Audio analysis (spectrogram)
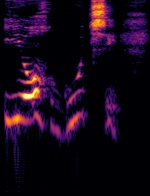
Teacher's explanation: A gente às vezes desloca esse R, fala iorgute. Isso é um erro de ortoépia.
